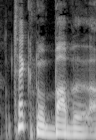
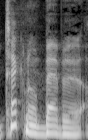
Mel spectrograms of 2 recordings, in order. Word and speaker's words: Technobabble: aus Berlin äh, schrieb, von mir nur eine kurze Beschwerde, ihr benutzt oft das englische Wort Technobabble, sprecht es aber wie das nicht existierende englische Wort Technobubble aus. es wird aber quasi Technobabble ausgesprochen, ist ja ein englisches Wort wenn wir nämlich Techno-Bubble sagen.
